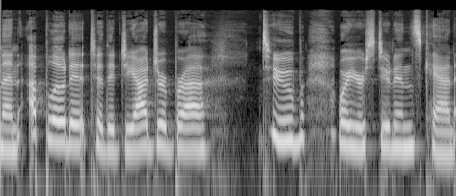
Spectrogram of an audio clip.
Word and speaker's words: GeoGebra: It's like algebra, but Geogebra.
